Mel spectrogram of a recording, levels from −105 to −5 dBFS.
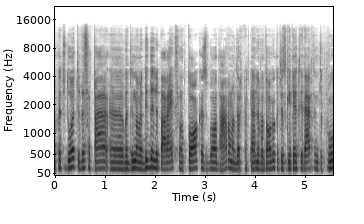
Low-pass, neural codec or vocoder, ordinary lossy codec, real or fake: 14.4 kHz; codec, 44.1 kHz, 3.4 kbps, Pupu-Codec; AAC, 64 kbps; fake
